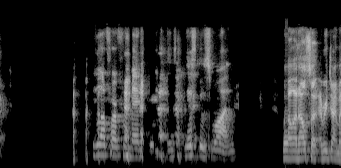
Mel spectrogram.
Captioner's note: speaking faintly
